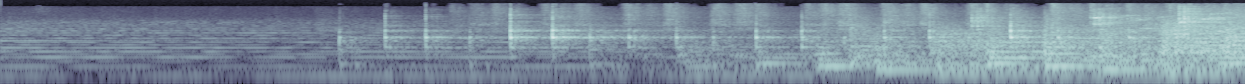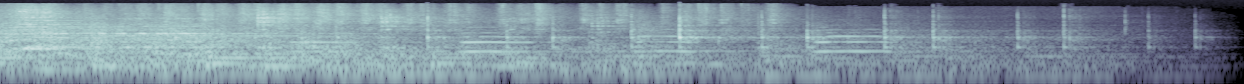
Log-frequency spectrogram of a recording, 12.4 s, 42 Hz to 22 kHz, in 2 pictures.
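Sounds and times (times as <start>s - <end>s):
cuica: 1.7s - 12.4s
roncador drum: 1.7s - 12.4s.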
